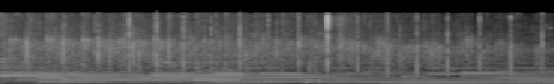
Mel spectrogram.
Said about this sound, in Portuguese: Aleluia. Glória a Deus. Aplauda ao Senhor.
